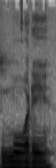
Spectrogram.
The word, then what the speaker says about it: Mordi: elements to it tell me your name and spell it for the camera sure my name is Morty that's m o r d i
